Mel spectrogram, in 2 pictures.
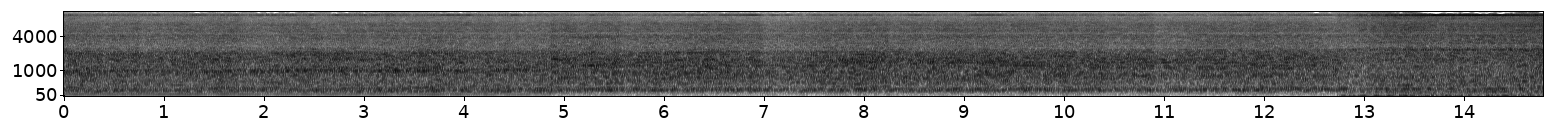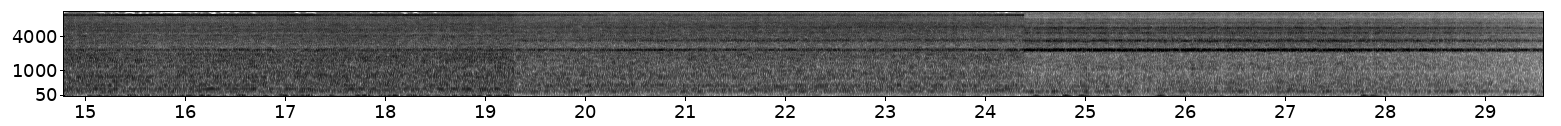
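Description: Dassault Rafale's twin Snecma M88 turbofans running at idle: a steady jet whine with a thin high whistle, its character shifting abruptly a few times. In the last few seconds a stronger set of whistling tones takes over.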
